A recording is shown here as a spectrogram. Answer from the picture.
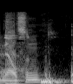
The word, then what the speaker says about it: Nelson: Hello, my name is Chad Nelson. Last name is spelled N-E-L-S-O-N.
